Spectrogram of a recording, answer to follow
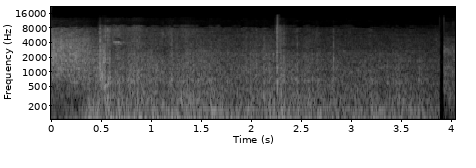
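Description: Airstrike explosion: a loud, deep rumbling boom that swells about a third of a second in and slowly fades, with two sharp cracks along the way. It cuts off abruptly just before the end.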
